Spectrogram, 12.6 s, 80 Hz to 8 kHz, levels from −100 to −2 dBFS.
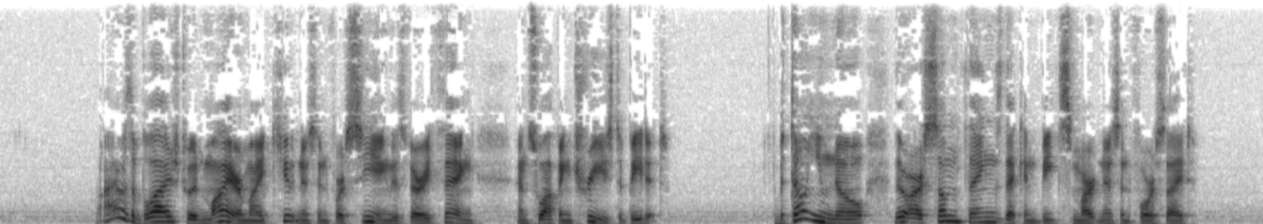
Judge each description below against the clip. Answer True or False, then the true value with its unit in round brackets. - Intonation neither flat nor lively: False (8.4 semitones)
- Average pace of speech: True (150 wpm)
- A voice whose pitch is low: True (125 Hz)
